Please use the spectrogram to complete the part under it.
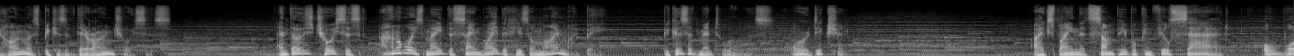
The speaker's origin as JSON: {"language": "English", "town": "Melbourne", "region": "Victoria", "country": "Australia", "tie": "born or raised there", "moved": "yes", "said": "we moved back to my hometown of Melbourne, Australia"}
